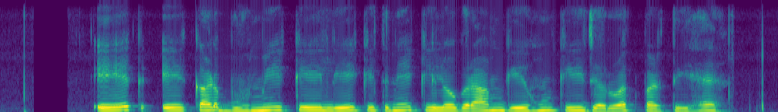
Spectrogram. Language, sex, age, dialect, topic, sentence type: Hindi, female, 25-30, Garhwali, agriculture, question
